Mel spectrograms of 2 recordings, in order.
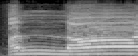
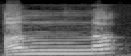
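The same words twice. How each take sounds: First: The vowel is drawn out long. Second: The vowel is kept short. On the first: The speaker calls it wrong. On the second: The speaker calls it right.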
